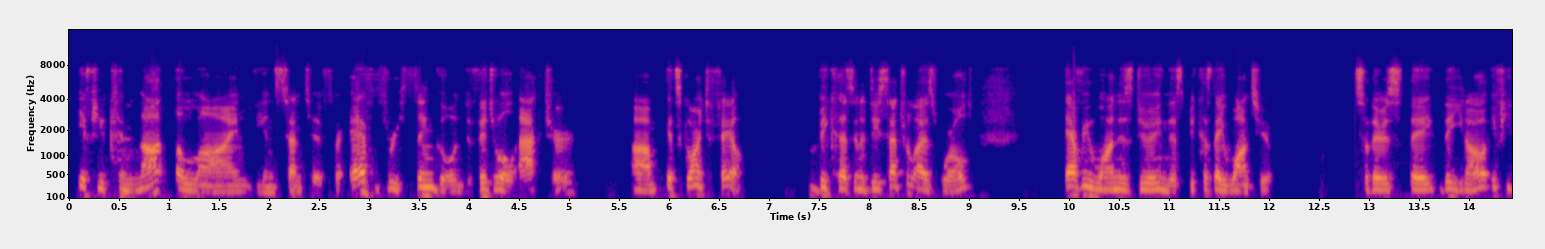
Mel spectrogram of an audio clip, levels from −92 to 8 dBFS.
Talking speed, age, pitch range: 155 wpm, 40-59, 105-140 Hz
